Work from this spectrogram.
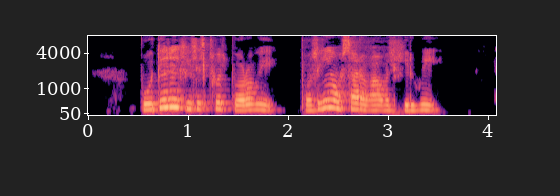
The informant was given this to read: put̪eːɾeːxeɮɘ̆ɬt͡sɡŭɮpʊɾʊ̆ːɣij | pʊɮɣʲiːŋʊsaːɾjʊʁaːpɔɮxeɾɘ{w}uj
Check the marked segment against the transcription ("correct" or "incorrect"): incorrect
